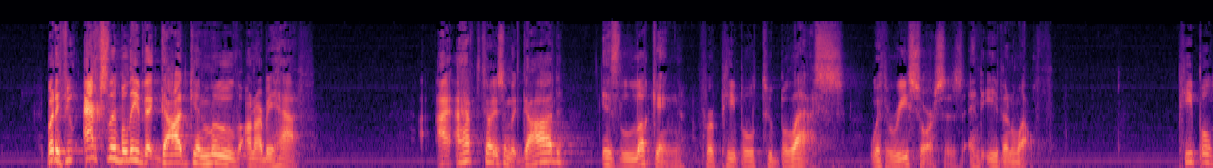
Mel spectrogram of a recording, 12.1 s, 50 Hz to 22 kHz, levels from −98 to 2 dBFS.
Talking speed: 160 wpm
